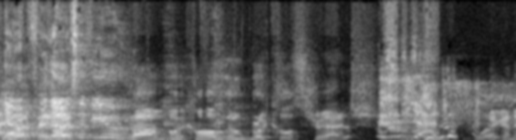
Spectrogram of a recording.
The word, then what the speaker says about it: lumbrical: For everyone that wants to know how to say this, it's called the lumbrical stretch.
